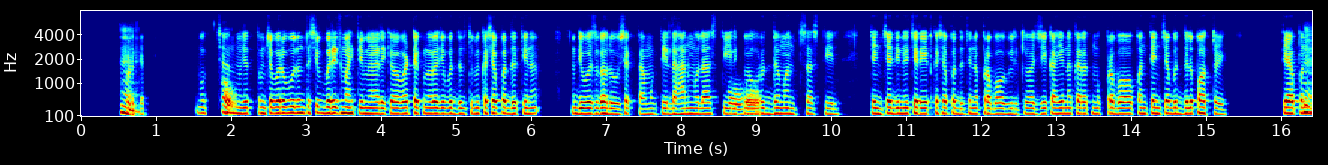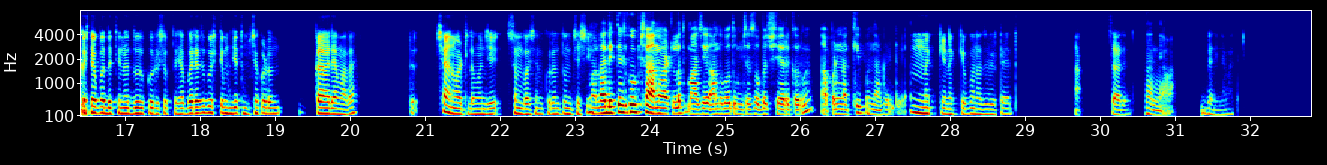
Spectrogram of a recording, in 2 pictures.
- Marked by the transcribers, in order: other background noise; tapping; in English: "टेक्नॉलॉजीबद्दल"; in English: "शेअर"
- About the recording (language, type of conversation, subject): Marathi, podcast, तंत्रज्ञानाशिवाय तुम्ही एक दिवस कसा घालवाल?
